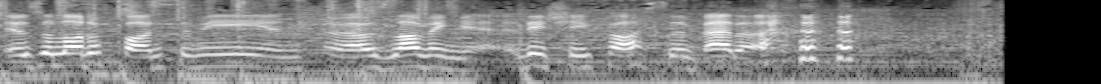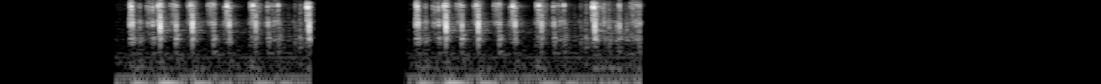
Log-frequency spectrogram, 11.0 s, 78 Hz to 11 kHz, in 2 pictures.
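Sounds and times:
rapid keyboard key clacks: 6.1 - 8.8.

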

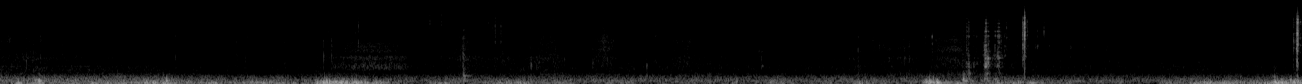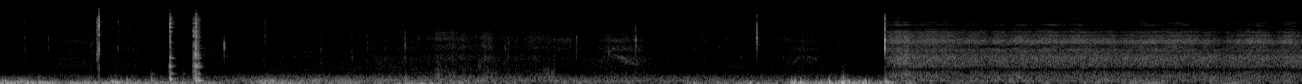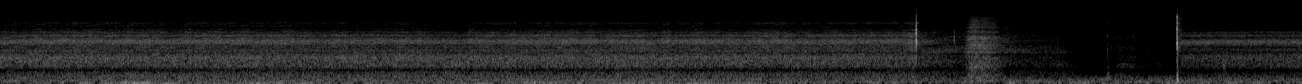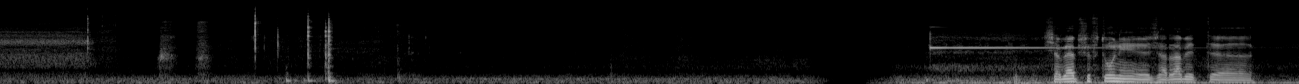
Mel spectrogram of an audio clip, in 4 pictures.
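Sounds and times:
torch lighter click: 12.9 - 15.1, 21.8 - 35.7, 37.8 - 40.2
torch lighter hissing: 21.7 - 36.8, 37.8 - 41.9.

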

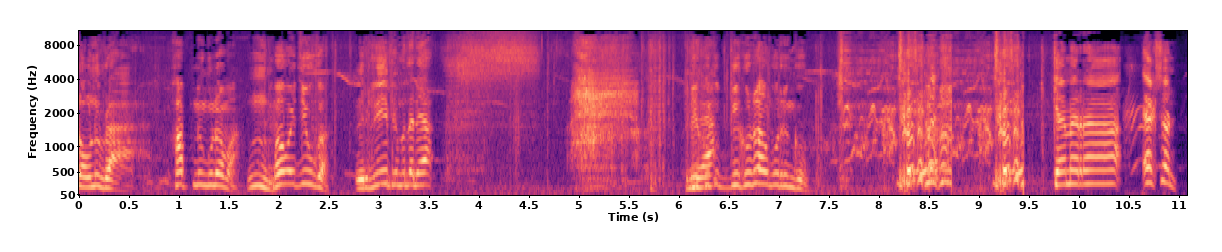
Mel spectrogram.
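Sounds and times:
soft breathy hiss: 3.4 - 5.9
breathy burst: 3.6 - 5.8.

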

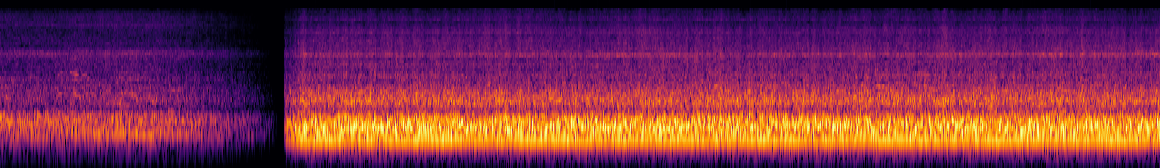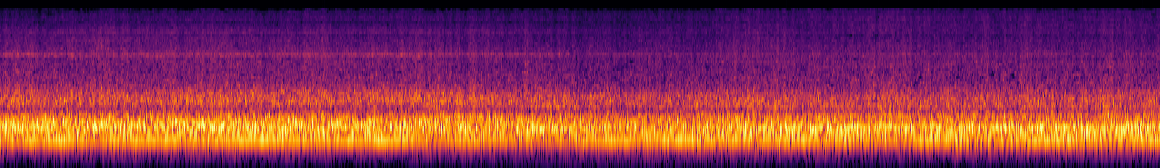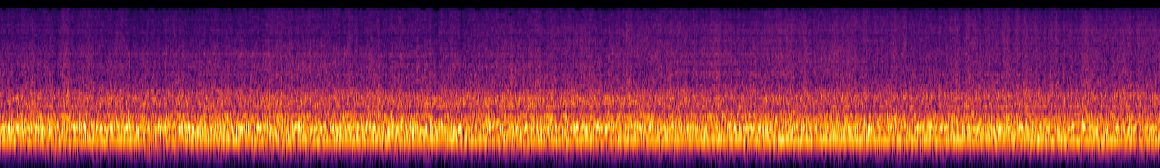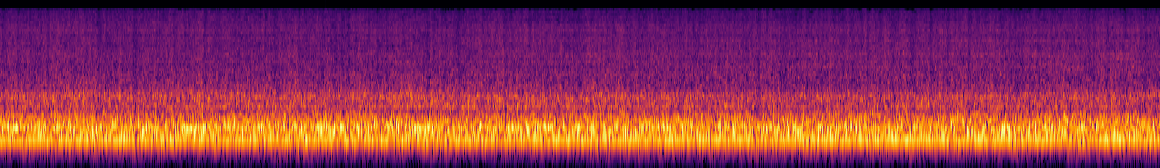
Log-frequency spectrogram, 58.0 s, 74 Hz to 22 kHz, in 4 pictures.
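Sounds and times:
heavy diesel engine running: 0.0 - 58.0.

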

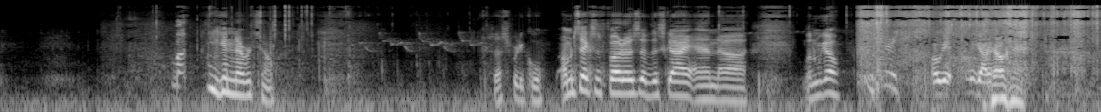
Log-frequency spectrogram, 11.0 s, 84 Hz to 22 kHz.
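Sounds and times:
bird chirping: 3.2 - 9.9.

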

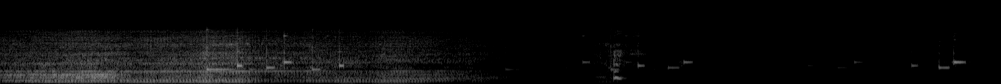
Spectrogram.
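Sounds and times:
bell-like chime notes: 1.8 - 4.4.

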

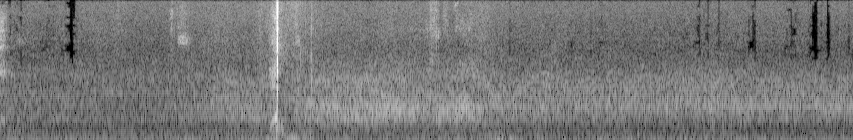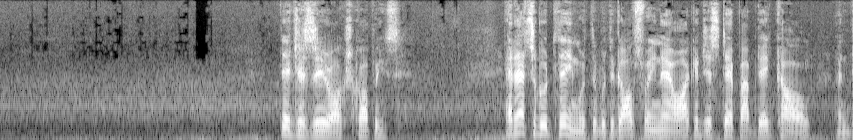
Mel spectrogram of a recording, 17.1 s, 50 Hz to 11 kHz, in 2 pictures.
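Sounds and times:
wind on microphone: 2.1 - 7.5
golf club striking ball: 2.6 - 3.3.

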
